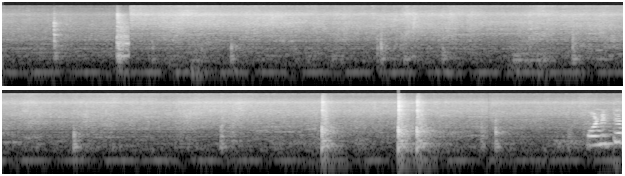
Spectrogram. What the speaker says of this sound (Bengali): এবার আমি এর মধ্যে এই ভেজে রাখা পনিরগুলো ছেড়ে দিচ্ছি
